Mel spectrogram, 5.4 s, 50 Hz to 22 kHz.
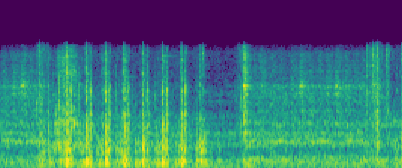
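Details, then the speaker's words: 1986 Chevy Silverado cold start after sitting about three weeks, nearly out of fuel: engine stumbles into idle with short chirping squeals for the first seconds, then settles; owner blames the GM alternator, suspected not confirmed. "lovely GM sque omatic alterator mother other E6 truck does same thing"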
